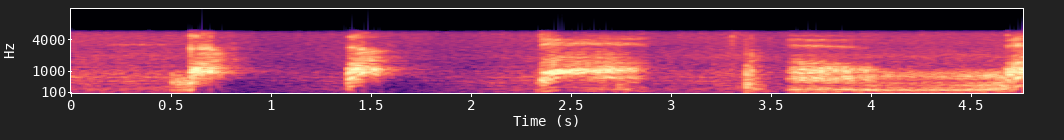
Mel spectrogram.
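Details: Pet Maltese dog giving four sharp, loud barks spaced roughly a second apart, each a short noisy burst with a bright tonal core, quiet pauses between them.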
